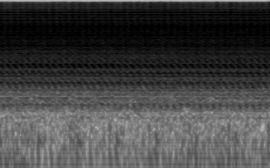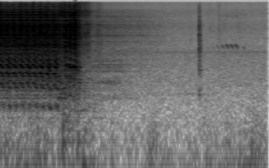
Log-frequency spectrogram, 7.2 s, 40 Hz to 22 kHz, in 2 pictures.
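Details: Restored R32 Skyline running after being revived, catalytic converter not yet fitted: even, steady beat with a clean tone before shutting off; a rattling "shara-shara" noise is noted, believed not to come from inside the engine; normal idle.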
